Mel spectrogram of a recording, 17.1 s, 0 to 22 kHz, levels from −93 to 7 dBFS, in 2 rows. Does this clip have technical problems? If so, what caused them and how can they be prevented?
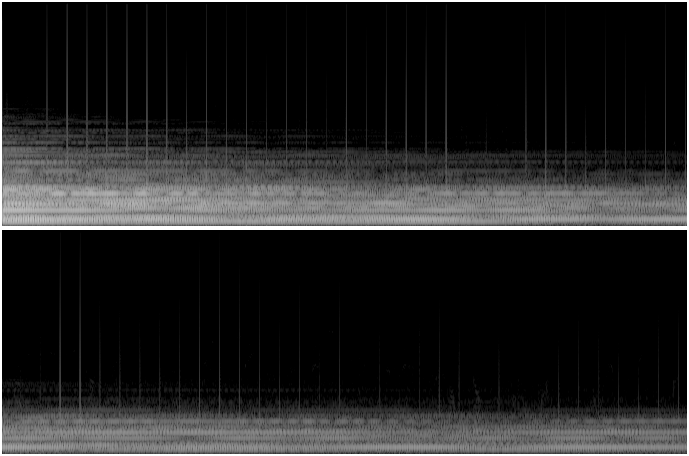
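Yes: regular ticks every 0.25 s from 0.06 to 17.01 s, periodic USB or driver dropouts where sub-millisecond slices are skipped when something blocks the bus. Prevent them by disabling the background task that polls the USB bus and using a larger audio buffer.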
